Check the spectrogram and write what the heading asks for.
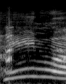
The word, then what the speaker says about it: quinoa: was quinoa okay oh quinoa i think i got caleb together and quinoa and that became kevlar somehow it doesn't sound like it's it's spelled with a queue but noah oh that's right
